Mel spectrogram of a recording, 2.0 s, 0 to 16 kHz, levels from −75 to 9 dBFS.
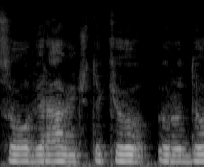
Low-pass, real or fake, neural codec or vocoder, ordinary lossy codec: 14.4 kHz; real; none; AAC, 48 kbps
